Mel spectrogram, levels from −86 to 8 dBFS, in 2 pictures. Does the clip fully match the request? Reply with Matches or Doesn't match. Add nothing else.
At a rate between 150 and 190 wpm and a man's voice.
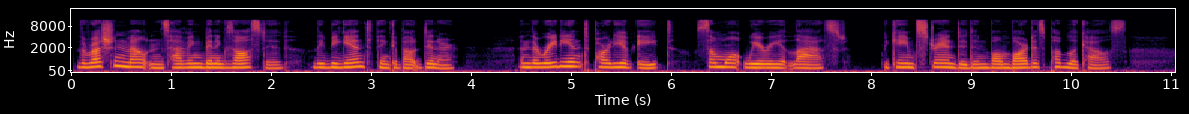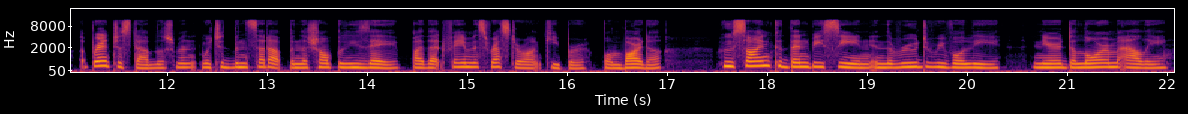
Doesn't match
